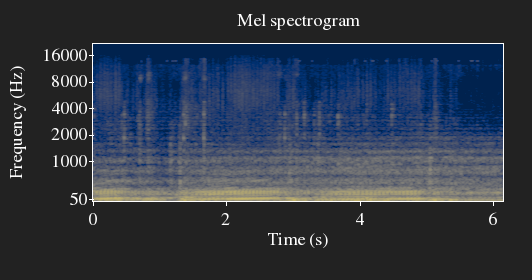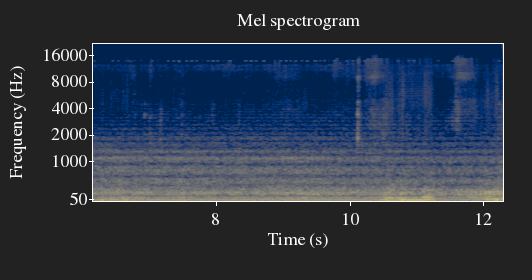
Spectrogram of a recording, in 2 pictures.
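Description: Ford Focus ST Mk4's 2.3-litre EcoBoost four-cylinder and road rumble while driving, the engine note swelling under acceleration in the first few seconds, then settling to a quieter, steady cruise, with another short surge near the end.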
